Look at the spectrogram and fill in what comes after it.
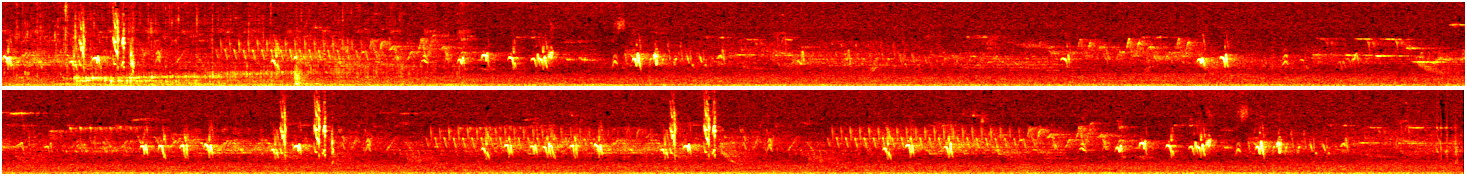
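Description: Small birds chirping in clusters of quick, high calls over a steady background hiss.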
